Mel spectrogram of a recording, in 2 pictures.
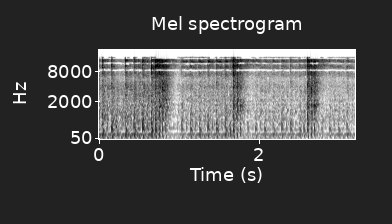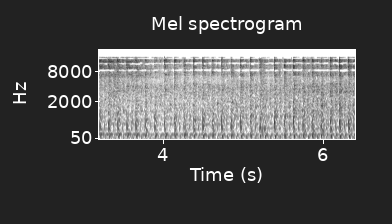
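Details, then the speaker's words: Predator 224cc single-cylinder Max Performance build (flat-top piston, GX200 billet rod) on an RT200 minibike, running about E50 (E85/93 mix): starts first pull, throttle blips then steady even idle thump, no knocks or misfires. "we're running like e50 but still like the motor turns right on no problem"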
